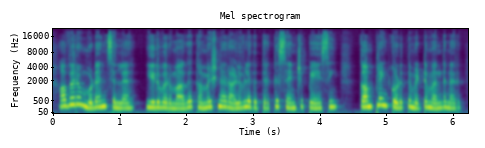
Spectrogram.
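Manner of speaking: usual speaking voice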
